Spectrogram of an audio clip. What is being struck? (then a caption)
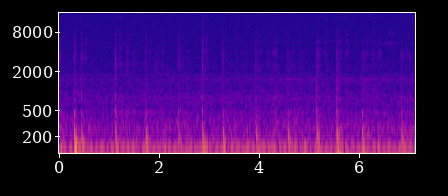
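Hardcover book cover board. A long nail traces and scratches across the cover of a bare printed hardcover book board. It makes a steady series of short, quiet scraping strokes with brief bright edges over a low, constant hum.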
